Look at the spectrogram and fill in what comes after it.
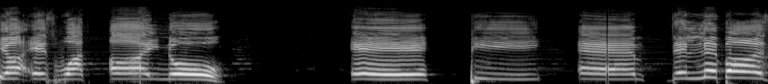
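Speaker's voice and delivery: slowed down. Speaker repeats the slogan for the audience, slowed down. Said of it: "I will slow it down a little bit slower".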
